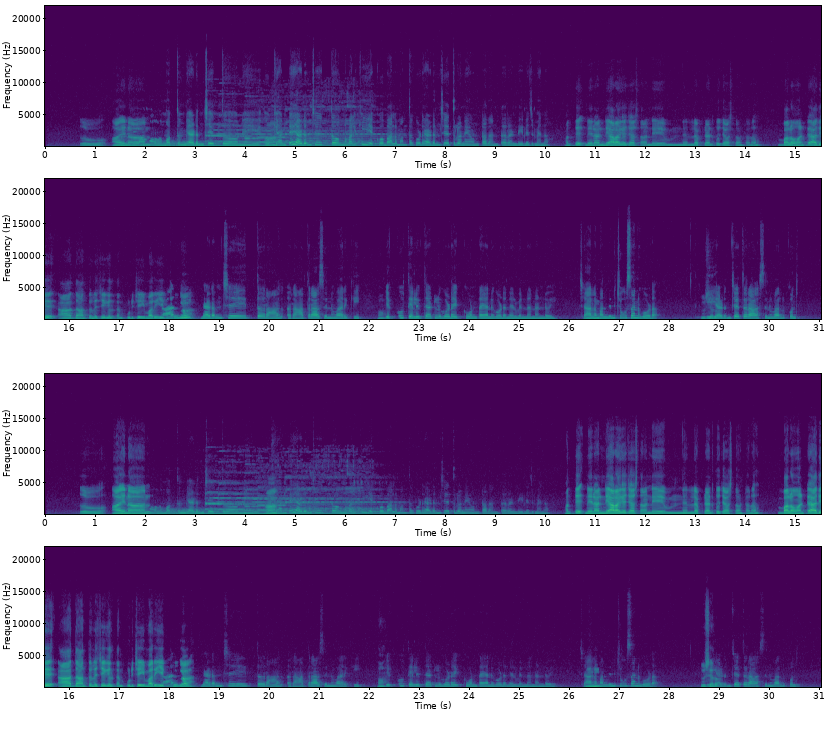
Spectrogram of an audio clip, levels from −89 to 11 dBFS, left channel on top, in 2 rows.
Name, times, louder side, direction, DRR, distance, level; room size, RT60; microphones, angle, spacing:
voice 1, 0.7-2.1 4.3-4.7 10.4-14.3 14.7-18.5 22.2-22.3 26.3-26.7 28.6-29.0, right 6 dB, 45° right, 0.3 m, -32 dB
sound 1, 1.5-1.9 2.1-7.1, equal, 10° right, 1.0 m, -37 dB
voice 2, 1.9-10.1 14.9-15.1 17.9-21.8 22.3-25.7 26.2-27.8 28.7-30.6, left 5 dB, 85° left, 0.4 m, -39 dB
8.0 x 4.5 x 6.3 m
head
